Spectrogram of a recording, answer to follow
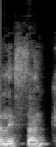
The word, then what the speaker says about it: Le Cinq: E o último veio o Le Cinq, que eu acho que muita gente não sabe que pronuncia assim, mas é Le Cinq, né?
